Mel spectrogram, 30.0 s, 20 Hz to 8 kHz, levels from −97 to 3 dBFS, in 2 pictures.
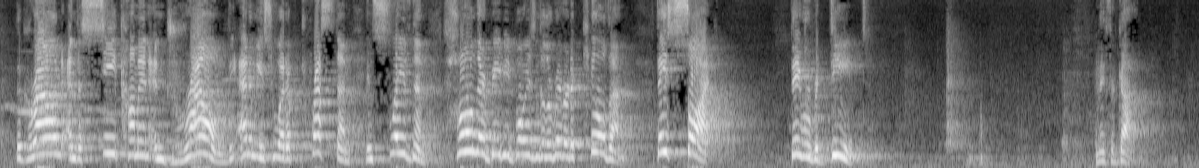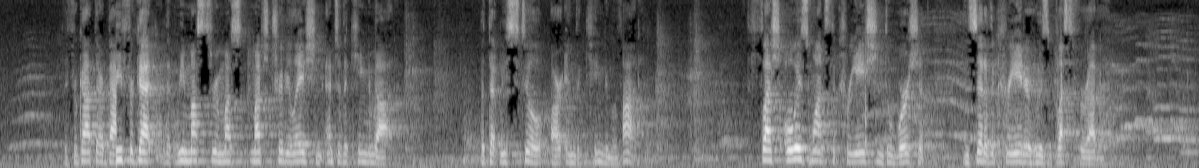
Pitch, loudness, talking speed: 165 Hz, -13 LUFS, 160 wpm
